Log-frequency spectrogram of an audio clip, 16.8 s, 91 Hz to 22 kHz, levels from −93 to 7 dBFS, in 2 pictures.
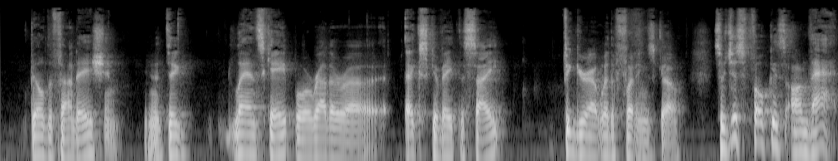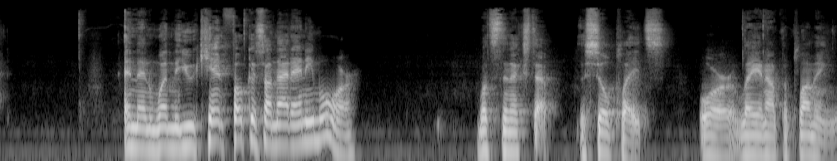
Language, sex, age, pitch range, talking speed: English, male, 40-59, 105-125 Hz, 160 wpm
